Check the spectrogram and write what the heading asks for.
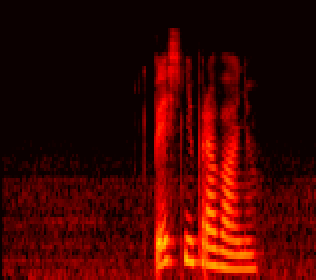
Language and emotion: Russian, neutral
